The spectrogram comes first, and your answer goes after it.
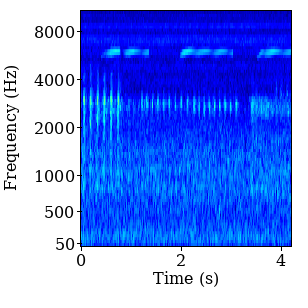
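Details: Field frogs heard during a fishing trip give loud, evenly spaced clicking pulses that soften into a quicker trill, then another caller starts. Long, thin insect whistles sound intermittently overhead.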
